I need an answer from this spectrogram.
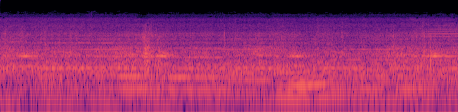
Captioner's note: mechanical rumble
